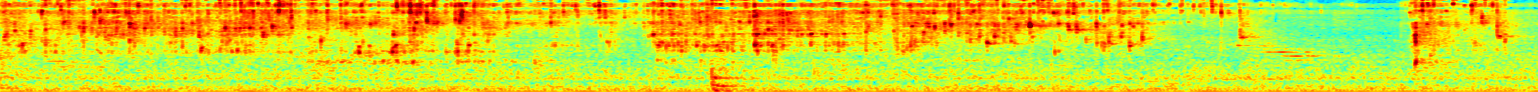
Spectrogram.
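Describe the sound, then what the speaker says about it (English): Water runs quietly from a tap into a pot over chicken, a faint continuous trickle with a few soft drips and clinks. "So now the trick is to cover the chicken with water."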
